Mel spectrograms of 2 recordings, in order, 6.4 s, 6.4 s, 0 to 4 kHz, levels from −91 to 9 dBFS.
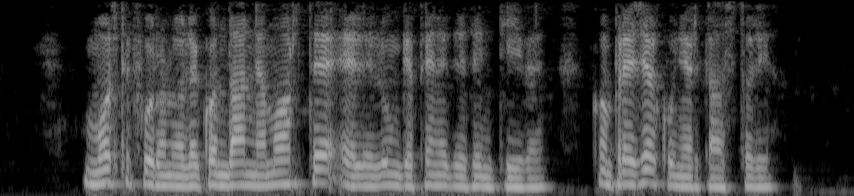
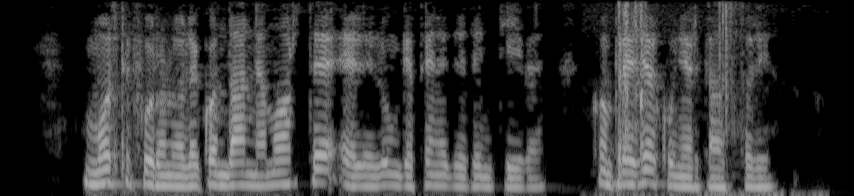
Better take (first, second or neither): first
